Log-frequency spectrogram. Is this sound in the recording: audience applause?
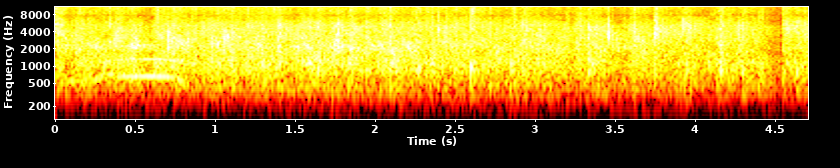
yes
